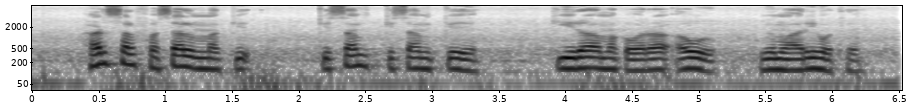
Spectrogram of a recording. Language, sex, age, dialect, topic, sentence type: Chhattisgarhi, male, 60-100, Central, agriculture, statement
